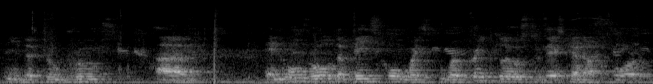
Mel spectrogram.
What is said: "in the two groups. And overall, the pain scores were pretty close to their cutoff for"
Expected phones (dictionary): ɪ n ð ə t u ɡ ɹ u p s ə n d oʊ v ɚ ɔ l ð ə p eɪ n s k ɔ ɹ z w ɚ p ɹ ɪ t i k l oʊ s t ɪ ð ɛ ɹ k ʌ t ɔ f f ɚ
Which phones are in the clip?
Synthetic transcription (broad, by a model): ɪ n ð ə t u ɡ ɹ u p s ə n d oʊ v ɚ ɔ l ð ə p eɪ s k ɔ w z w ɚ p ɹ ɪ t i k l oʊ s t ɪ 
